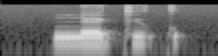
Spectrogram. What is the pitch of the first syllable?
high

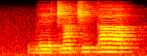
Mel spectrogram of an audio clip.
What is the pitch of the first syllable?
low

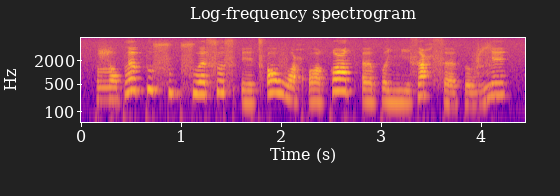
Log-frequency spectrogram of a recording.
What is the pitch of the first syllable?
low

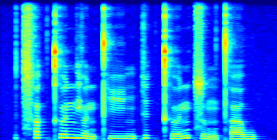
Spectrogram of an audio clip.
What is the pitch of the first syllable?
high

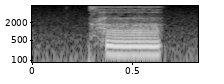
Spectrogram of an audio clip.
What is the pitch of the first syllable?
low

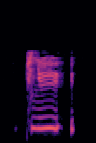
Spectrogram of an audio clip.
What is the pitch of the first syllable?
falling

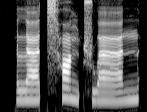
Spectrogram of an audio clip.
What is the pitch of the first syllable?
rising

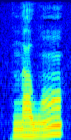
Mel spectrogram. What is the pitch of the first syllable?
low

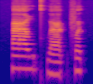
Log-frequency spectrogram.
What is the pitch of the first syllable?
high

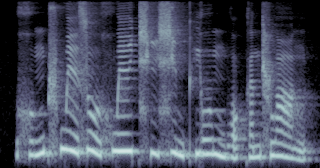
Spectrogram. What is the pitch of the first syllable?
rising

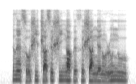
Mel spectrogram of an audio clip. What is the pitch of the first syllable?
falling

